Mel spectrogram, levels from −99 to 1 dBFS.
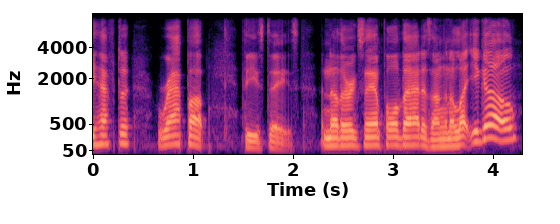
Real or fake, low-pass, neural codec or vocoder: real; 7.2 kHz; none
